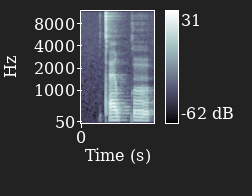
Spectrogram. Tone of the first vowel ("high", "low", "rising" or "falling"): low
